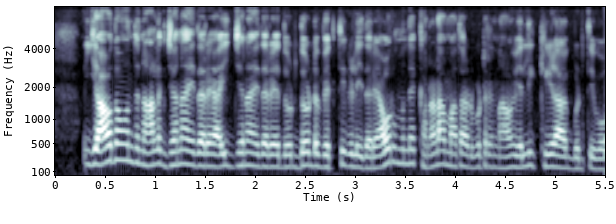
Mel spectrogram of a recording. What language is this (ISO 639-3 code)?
kan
